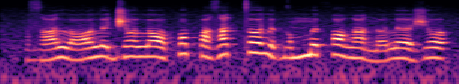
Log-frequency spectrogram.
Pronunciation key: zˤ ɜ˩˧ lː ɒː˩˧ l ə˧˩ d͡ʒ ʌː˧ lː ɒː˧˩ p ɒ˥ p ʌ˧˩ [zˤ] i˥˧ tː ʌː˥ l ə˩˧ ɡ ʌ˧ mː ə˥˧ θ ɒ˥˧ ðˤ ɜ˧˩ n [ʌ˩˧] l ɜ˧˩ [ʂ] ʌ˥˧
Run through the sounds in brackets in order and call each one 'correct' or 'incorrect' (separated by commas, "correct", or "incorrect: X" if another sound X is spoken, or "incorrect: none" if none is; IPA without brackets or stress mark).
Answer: correct, correct, incorrect: ʒ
